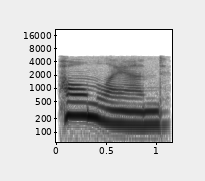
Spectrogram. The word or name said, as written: homeland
